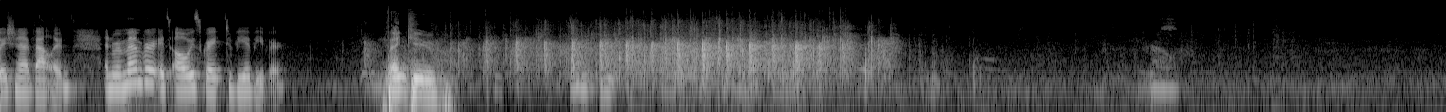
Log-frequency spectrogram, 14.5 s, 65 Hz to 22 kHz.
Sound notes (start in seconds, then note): 8.6 clapping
